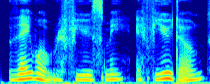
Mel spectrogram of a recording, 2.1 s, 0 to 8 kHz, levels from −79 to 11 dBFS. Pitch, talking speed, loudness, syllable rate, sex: 180 Hz, 200 wpm, -19 LUFS, 4.8 syllables/s, female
